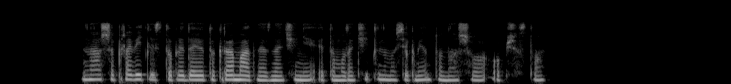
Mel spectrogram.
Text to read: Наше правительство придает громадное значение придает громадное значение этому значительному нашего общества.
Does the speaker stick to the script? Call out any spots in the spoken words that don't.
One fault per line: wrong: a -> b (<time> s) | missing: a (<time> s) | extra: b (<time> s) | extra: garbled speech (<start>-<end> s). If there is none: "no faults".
missing: придает громадное значение (3.2 s)
extra: сегменту (3.9 s)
